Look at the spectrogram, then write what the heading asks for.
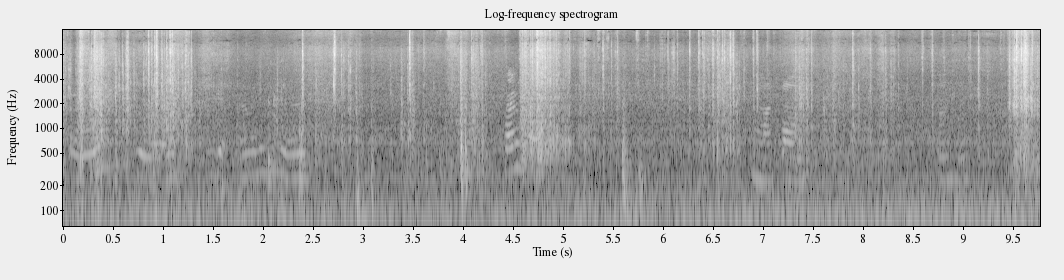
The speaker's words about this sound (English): Wait, leave the car running.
